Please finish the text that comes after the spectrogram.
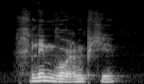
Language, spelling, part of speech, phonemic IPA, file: Dutch, glimwormpje, noun, /ˈɣlɪmwɔrᵊmpjə/, Nl-glimwormpje.ogg
- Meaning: diminutive of glimworm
